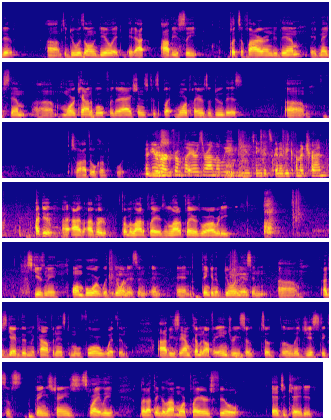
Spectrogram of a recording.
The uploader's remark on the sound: introductory press conference with the San Francisco 49ers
